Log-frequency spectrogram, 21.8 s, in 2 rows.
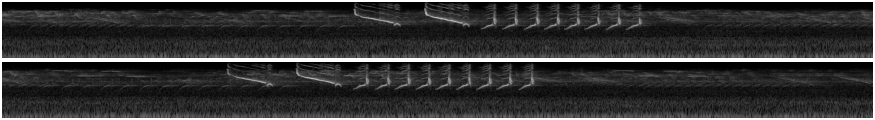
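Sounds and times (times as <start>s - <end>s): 
bird chirping: 0.0s - 21.7s.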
